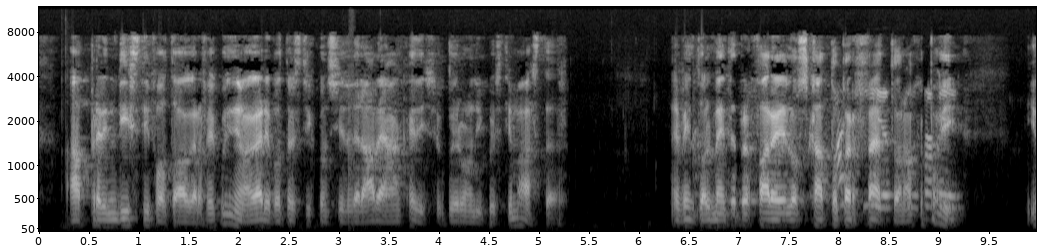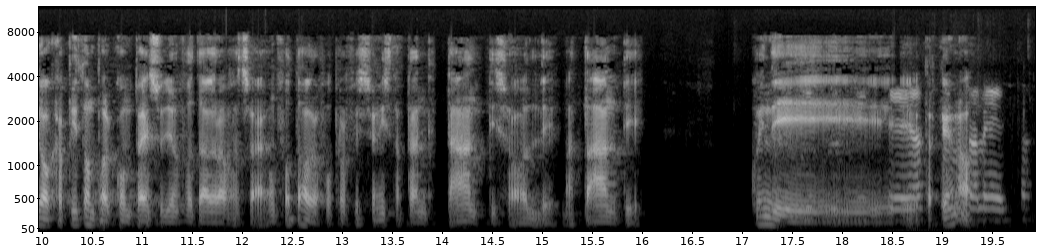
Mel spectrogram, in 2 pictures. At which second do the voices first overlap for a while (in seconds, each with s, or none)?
7.9 s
